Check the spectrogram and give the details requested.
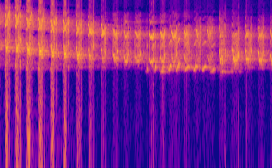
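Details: Edible-nest swiftlet lure call played to attract swiftlets: loud buzzy clicks repeated about twice a second, running into a continuous chirping twitter band.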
